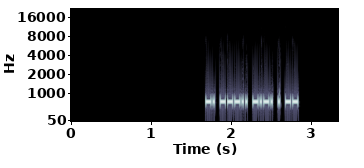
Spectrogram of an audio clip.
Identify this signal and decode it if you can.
Morse code, heard as a keyed tone, about 53 wpm, 700 Hz. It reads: N8CEM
